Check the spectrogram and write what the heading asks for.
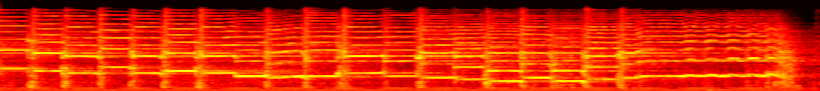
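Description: Electric guitar playing a fast lead run of single picked notes, about four a second, mostly stepping down in pitch. It ends on a long held note with vibrato that stops just before the end.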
